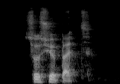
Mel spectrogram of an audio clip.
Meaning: sociopath
- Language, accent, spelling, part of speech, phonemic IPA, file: French, France, sociopathe, noun, /sɔ.sjɔ.pat/, LL-Q150 (fra)-sociopathe.wav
